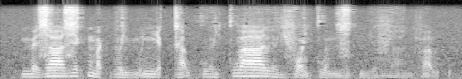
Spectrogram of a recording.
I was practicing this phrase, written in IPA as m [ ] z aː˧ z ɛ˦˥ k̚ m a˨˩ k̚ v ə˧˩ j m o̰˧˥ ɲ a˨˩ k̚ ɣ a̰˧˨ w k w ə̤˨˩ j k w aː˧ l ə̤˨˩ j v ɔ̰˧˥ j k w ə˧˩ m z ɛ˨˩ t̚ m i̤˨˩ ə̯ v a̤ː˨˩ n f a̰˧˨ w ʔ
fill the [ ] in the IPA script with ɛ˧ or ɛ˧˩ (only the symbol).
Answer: ɛ˧˩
